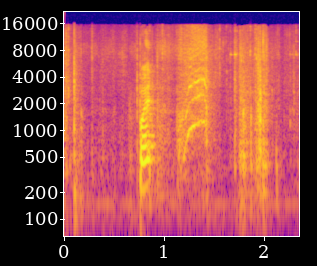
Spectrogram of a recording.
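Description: Zipper of a clear plastic zip pouch being pulled, heard as a short run of small clicks near the end, along with the plastic being handled.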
